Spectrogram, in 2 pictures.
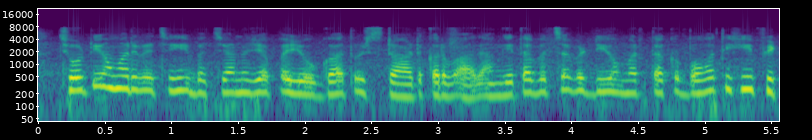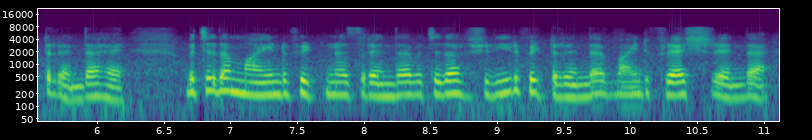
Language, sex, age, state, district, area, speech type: Punjabi, female, 45-60, Punjab, Bathinda, rural, spontaneous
